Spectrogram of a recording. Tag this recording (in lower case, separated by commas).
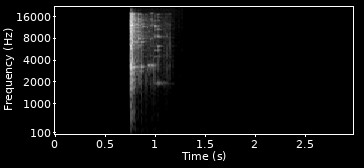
glass, shatter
